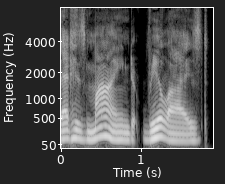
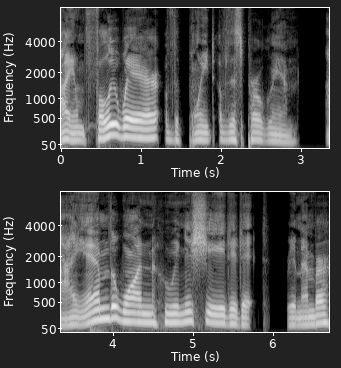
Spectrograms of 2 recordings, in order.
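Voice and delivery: ordinary delivery

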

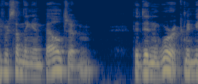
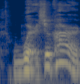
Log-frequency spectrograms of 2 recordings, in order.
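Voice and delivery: angry, irate customs officer voice. Retelling landing in Canada from Britain, speaker plays the customs officer, imitating an angry customs officer. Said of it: "a really angry customs guy is like".

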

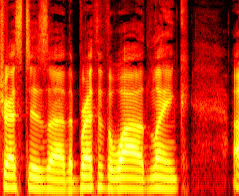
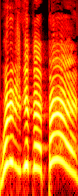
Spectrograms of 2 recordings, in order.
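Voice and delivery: very high, squeaky cartoon voice; 4 dB louder than usual. Repeating a lady's question about a co-host's bag, in a Mickey Mouse voice. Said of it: "she sounded like Mickey Mouse too".

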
